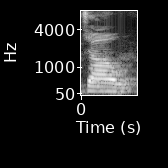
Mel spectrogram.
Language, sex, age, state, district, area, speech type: Bengali, male, 18-30, West Bengal, Paschim Medinipur, rural, read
